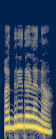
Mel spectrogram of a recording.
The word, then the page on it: ಅದ್ರಿದಳನ: Kannada; adridaḷana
